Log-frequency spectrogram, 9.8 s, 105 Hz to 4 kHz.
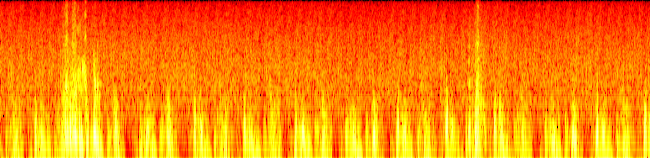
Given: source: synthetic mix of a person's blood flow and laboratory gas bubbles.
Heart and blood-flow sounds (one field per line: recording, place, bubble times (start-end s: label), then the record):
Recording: Doppler ultrasound of blood flow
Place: precordium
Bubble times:
0.92-1.33 s: bubbles
1.36-1.51 s: bubbles
7.01-7.30 s: bubbles
7.46-7.53 s: bubbles
From the record:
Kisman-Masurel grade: 213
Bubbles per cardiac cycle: several, 3 to 8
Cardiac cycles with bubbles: 1 to 10%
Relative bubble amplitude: loud (0.450 to 0.775)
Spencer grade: 1 (occasional bubble signal discernible with the cardiac motion signal, with majority of cardiac periods free of bubbles)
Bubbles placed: anywhere in the cardiac cycle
